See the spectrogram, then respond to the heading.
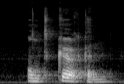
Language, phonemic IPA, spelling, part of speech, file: Dutch, /ˌɔntˈkʏr.kə(n)/, ontkurken, verb, Nl-ontkurken.ogg
- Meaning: to uncork (a bottle etc.); hence, to open (for use, notably drinking)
